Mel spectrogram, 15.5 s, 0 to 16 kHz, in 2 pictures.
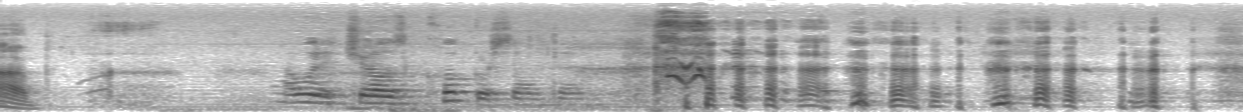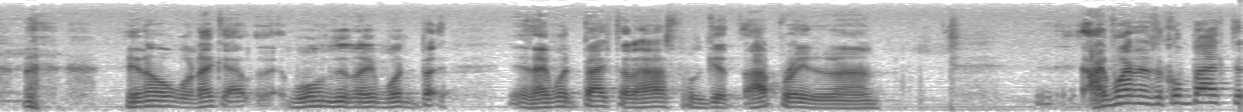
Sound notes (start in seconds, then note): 7.2 laughter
